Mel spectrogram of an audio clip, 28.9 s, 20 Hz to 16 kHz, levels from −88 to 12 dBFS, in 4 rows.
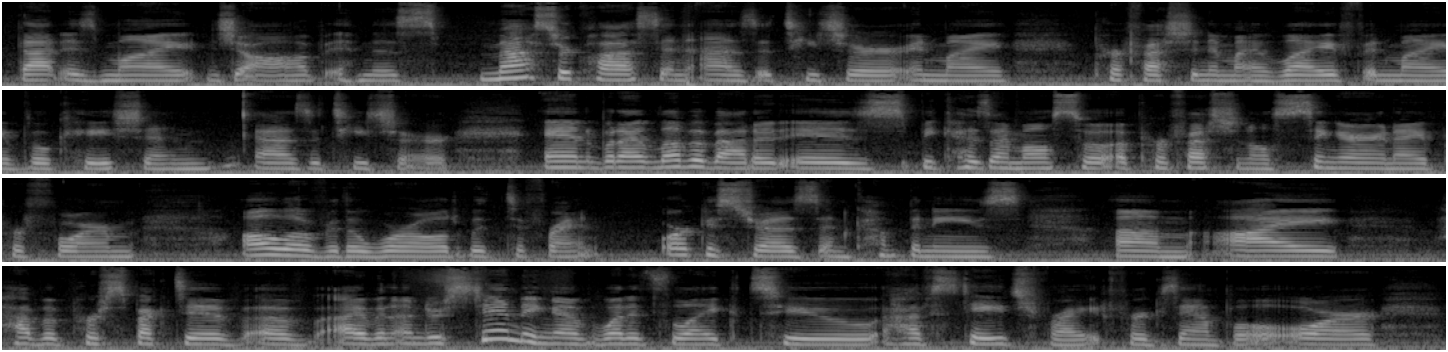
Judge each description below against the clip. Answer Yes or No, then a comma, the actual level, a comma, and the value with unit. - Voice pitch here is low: No, high, 210 Hz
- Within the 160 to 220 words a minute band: No, average, 145 wpm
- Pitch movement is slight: Yes, narrow, 1.9 semitones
